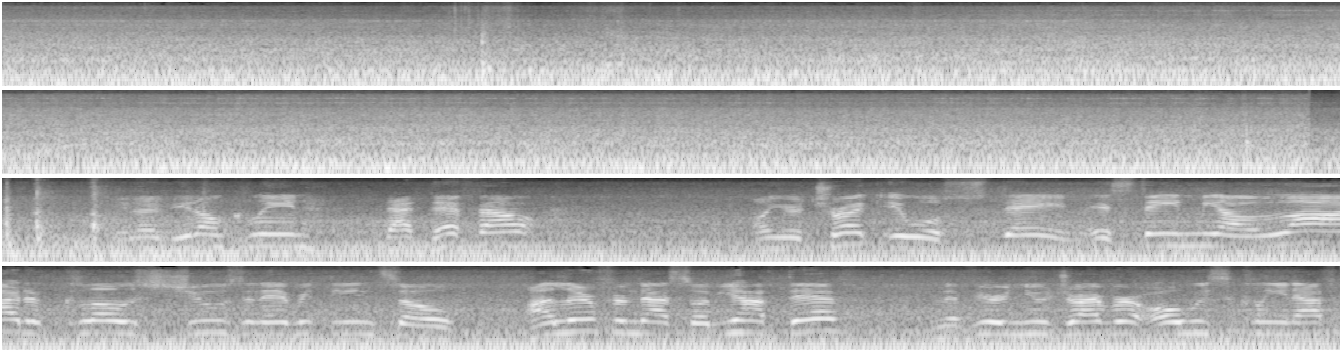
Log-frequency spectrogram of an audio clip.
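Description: A large engine idles with a steady low hum.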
